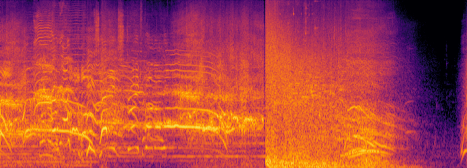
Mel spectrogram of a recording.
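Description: A crowd screams in horror.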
